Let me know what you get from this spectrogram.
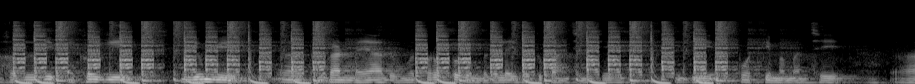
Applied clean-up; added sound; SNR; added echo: none; Drum kit; -1 dB; none.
